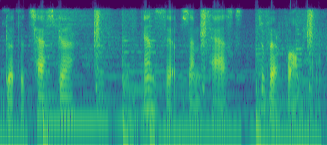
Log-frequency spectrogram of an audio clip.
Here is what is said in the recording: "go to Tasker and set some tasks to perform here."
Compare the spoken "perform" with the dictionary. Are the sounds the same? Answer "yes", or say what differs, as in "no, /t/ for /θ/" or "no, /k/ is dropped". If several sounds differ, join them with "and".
no, /f/ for /p/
